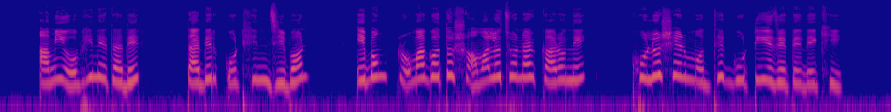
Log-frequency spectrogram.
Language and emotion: Bengali, sad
